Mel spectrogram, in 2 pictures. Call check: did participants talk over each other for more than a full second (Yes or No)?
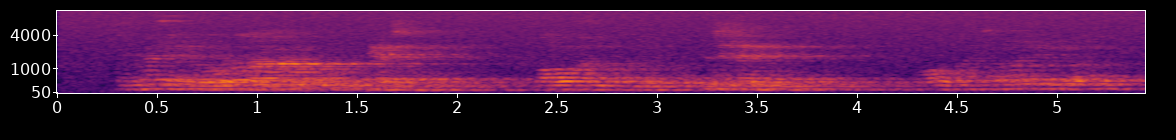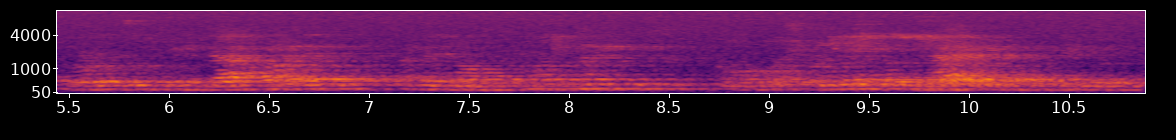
Yes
